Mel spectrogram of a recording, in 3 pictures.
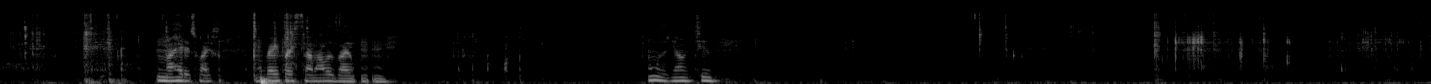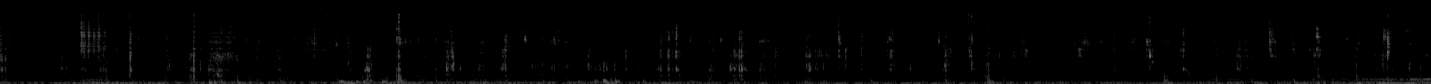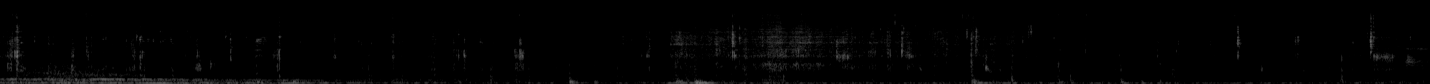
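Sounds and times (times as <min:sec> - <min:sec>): person chewing: 0:04.4 - 0:06.1, 0:09.6 - 0:42.9
wrapper rustling: 0:35.3 - 0:38.8.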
